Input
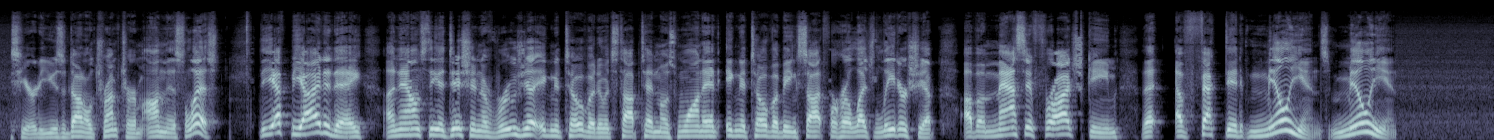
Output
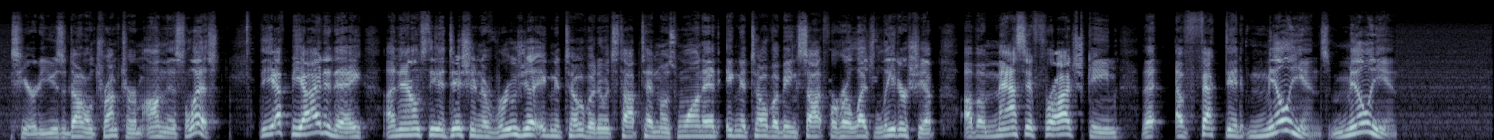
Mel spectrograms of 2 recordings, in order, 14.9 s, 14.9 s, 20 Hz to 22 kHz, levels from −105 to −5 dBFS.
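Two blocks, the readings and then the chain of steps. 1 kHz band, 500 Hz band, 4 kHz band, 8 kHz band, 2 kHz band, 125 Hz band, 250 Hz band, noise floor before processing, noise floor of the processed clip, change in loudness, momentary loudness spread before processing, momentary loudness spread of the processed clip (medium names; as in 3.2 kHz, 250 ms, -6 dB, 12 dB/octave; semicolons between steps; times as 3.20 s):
-5.5 dB, -5.5 dB, -6.0 dB, -6.0 dB, -6.0 dB, -5.5 dB, -6.5 dB, -64 dBFS, -71 dBFS, -6.0 dB, 7 LU, 8 LU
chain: comb 5.3 ms, depth 76%; trim -8 dB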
